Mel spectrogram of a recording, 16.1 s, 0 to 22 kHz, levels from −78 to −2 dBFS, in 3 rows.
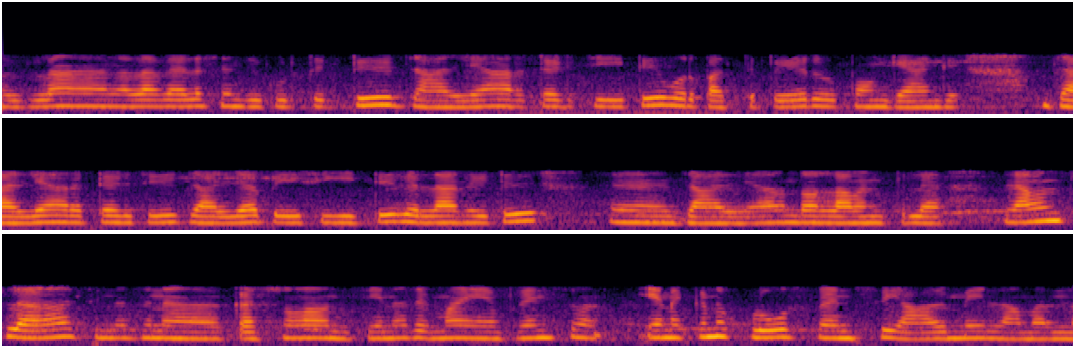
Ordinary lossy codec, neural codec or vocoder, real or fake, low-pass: AAC, 24 kbps; none; real; 3.6 kHz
